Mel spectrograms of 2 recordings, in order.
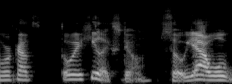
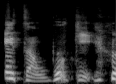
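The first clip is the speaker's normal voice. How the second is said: slow, deliberate correction, spelled out for her; exasperated guy. Retold or imitated. The guy slowly corrects the girlfriend about the Wookiee, patient and exasperated. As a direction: spell it out slowly like it's obvious. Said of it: "the guy's like".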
